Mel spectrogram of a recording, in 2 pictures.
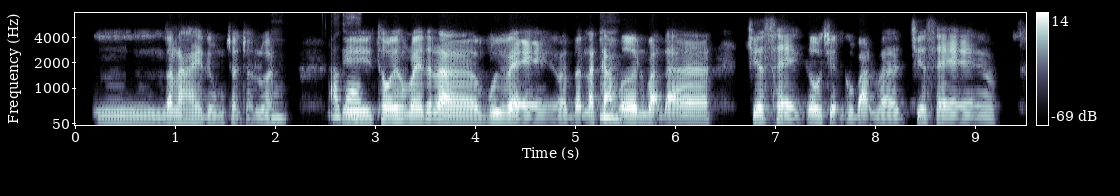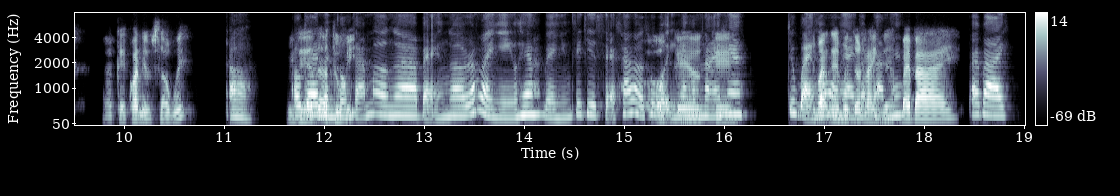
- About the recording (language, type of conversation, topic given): Vietnamese, unstructured, Bạn có sở thích nào giúp bạn thể hiện cá tính của mình không?
- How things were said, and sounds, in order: tapping; other background noise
